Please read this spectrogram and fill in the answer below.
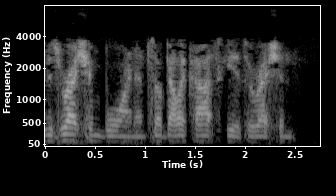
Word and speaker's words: Velikovsky: that pronounced bellick hacienda Velikovsky heresies okay so that v is kind of silent that's right it sort of is the man Immanuel Velikovsky was a friend and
